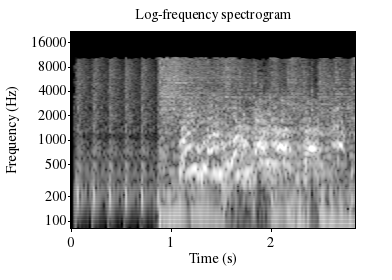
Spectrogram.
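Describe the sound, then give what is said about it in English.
Five quick, evenly spaced barks ring out, then a loud, dense chorus of several dogs erupts, barking and yelping over one another without a pause. “Okay, time to call off the dogs.”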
